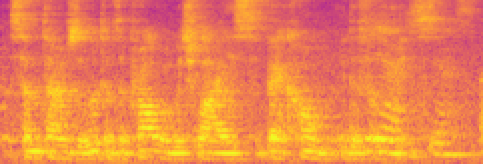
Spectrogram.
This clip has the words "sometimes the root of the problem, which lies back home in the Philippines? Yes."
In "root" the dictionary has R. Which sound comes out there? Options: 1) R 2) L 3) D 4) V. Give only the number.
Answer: 2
